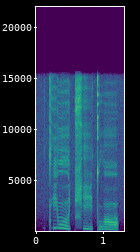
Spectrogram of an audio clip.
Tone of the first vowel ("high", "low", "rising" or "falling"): falling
